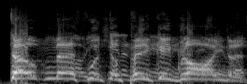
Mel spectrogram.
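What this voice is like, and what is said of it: Peaky Blinders Birmingham accent. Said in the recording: “I could do a Peaky Blinders accent... That's what they sound like.”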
